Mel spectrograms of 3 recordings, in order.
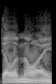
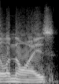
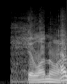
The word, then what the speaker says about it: Illinois: No, you don't pronounce the S on Illinois. It's Illinois. It's right. Not Illinois. Right. Although it's a noisy state, it's Illinois.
